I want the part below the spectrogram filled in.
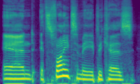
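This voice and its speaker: A man talking as an interview guest, animated and rambling, restarting his sentences. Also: on the high side, normal speed, smooth, dry recording, clean studio sound. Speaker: company founder, guest. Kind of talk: casual interview chat.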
